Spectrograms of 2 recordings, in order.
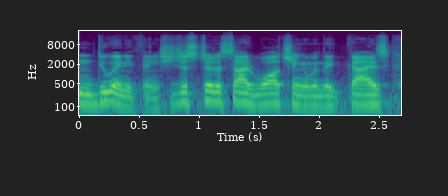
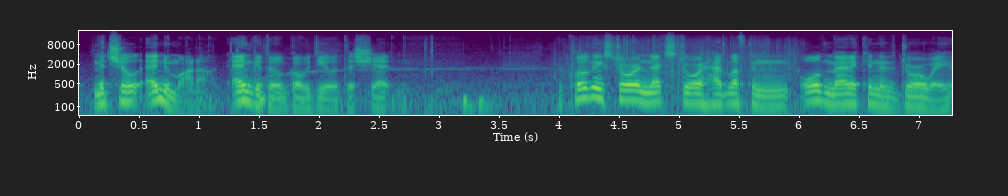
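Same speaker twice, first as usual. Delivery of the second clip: usual speaking voice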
